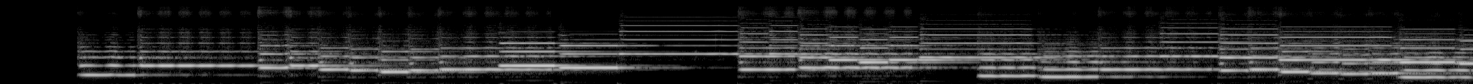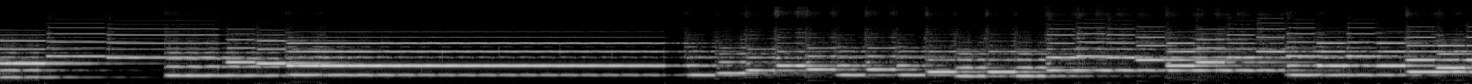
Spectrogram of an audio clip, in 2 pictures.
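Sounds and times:
flute and piccolo duet in A: 0.8 - 29.4.

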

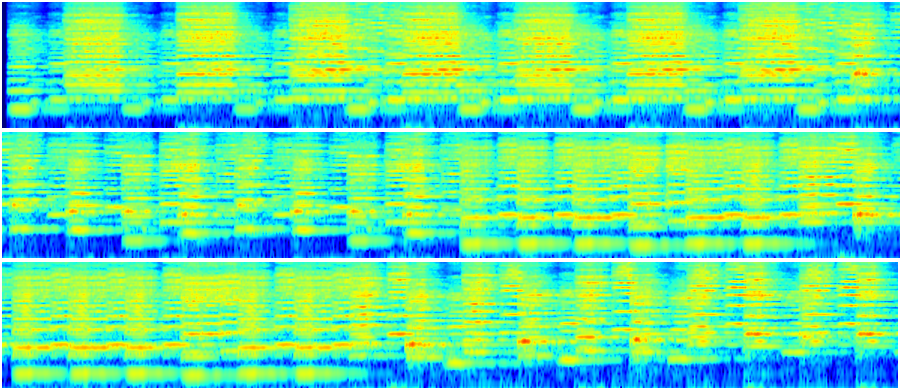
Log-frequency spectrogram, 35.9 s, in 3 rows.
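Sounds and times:
string quintet playing: 0.1 - 35.8.

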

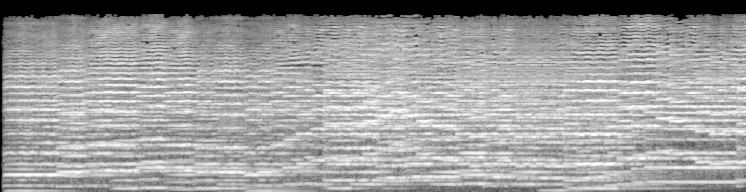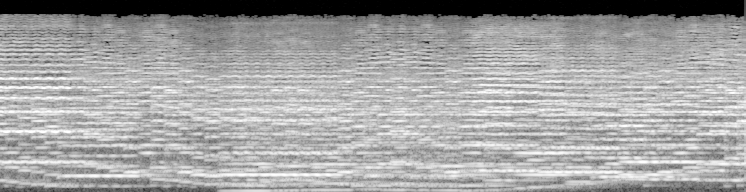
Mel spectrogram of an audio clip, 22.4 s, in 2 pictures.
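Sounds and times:
string trio playing: 0.1 - 22.3.

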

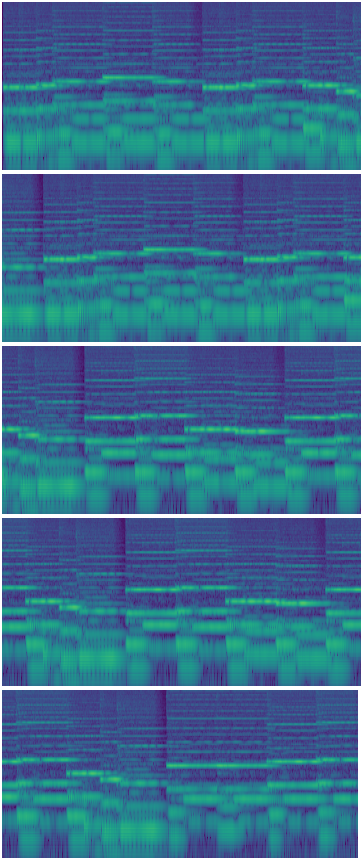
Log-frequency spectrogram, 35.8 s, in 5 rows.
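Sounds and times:
waltz music: 0.0 - 35.8.

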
